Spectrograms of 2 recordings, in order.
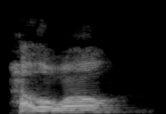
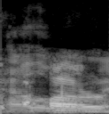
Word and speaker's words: Hallowell: Am I saying that right? Hallowell? – Yes, sir. – All right. – Yep, Hallowell, Maine.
